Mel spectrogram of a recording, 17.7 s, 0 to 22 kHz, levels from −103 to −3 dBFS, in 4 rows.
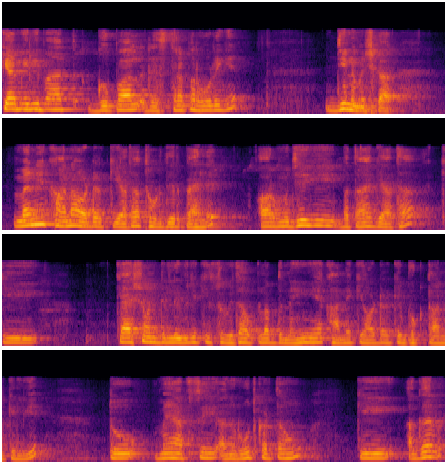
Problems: echo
